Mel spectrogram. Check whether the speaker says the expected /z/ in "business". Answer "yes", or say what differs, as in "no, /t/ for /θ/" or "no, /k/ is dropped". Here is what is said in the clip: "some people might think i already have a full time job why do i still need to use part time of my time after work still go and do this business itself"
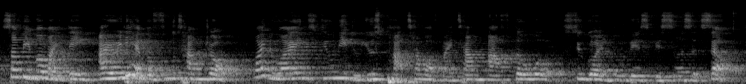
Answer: no, /s/ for /z/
